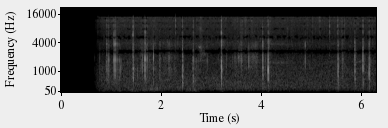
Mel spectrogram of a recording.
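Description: Wood campfire crackling: irregular sharp snaps and pops of burning wood over a low steady hiss, starting under a second in.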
